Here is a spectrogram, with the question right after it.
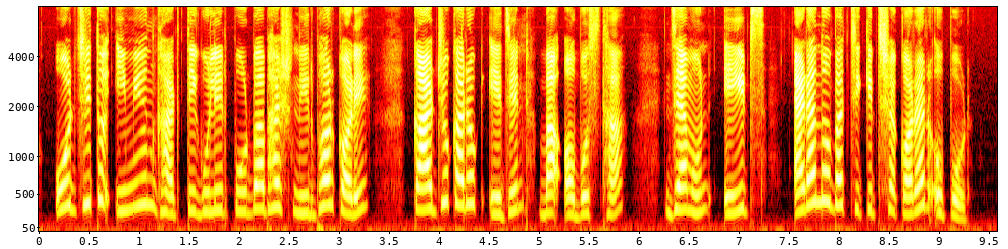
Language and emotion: Bengali, neutral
